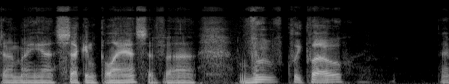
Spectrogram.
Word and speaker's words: Veuve Clicquot: GM hospitality tent on my second glass of Veuve Clicquot. Did I pronounce that right?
